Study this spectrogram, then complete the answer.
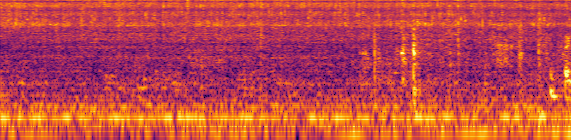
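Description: A pan of vegetables fries for a fasting-style vegetable pasta, with a loud, steady sizzle throughout and sharper crackles and pops scattered near the end.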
